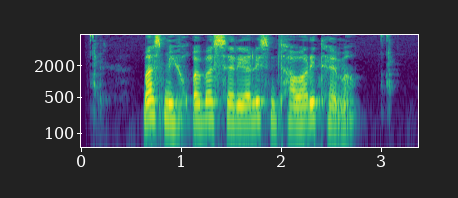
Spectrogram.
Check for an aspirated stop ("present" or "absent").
present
